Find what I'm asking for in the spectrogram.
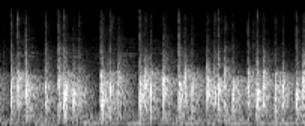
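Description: Quick, rhythmic clapping from a small group in a radio studio during an interview broadcast, steady and close, with a faint low hum underneath.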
